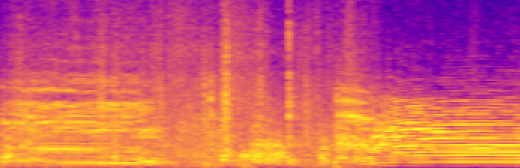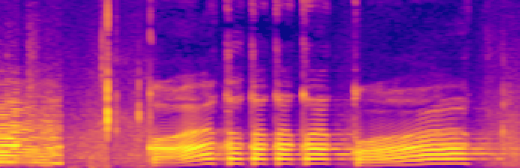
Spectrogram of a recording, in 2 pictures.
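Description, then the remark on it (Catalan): A cow moos loudly several times: two long, drawn-out lows, then a choppier, broken moo that stutters before trailing off. No talking. “Les propostes per al dia d'avui són: entrevista a la gallina blanca i a la vaca que riu.”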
